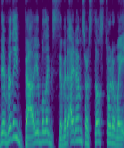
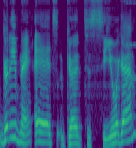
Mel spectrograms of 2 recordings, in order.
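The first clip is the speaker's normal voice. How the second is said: put-on Valley Girl accent. Getting back into doing voices after a while, the speaker tries a Valley Girl voice. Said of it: "I have to do the Valley Girl voice".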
